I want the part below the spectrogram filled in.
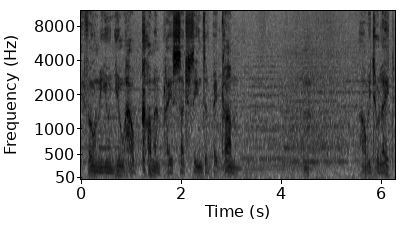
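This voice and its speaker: Someone speaks in a put-on character voice at a moderate pace. Loud background noise runs underneath. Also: man, very deep, low pitch for a man. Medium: game stream. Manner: solemn, formal.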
